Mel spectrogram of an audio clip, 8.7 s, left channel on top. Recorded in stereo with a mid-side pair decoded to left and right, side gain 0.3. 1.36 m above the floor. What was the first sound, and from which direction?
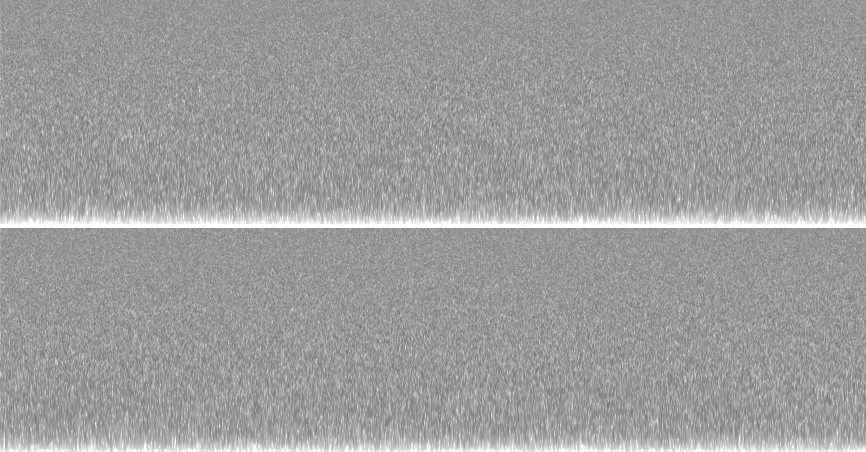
Only background noise.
